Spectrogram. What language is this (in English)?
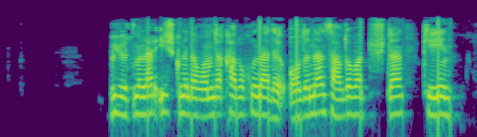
Uzbek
